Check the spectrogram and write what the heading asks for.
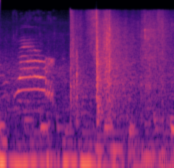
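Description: A cat meows once, a short call rising then falling in pitch, over background music with a steady bass line.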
